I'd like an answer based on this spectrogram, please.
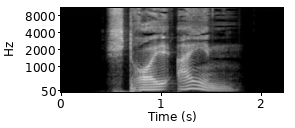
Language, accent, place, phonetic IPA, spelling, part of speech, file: German, Germany, Berlin, [ˌʃtʁɔɪ̯ ˈaɪ̯n], streu ein, verb, De-streu ein.ogg
- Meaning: 1. singular imperative of einstreuen 2. first-person singular present of einstreuen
